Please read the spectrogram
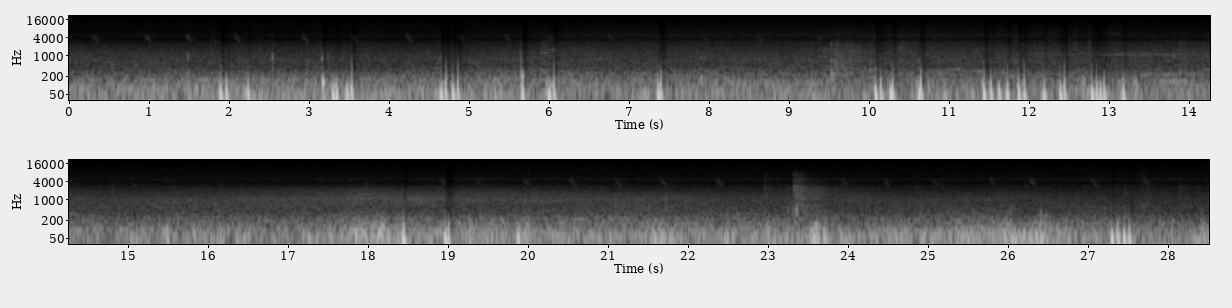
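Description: Wind rumbling on the microphone of a hand-carried camera during a walk, broken by irregular sharp thumps, with faint voices in the background.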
